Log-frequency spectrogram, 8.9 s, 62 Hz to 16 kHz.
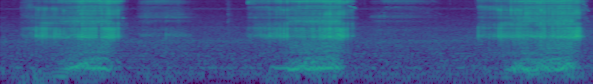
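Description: Three regular snoring breaths, each a hoarse, fluttering in-breath, at about 20 breaths a minute: snoring.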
